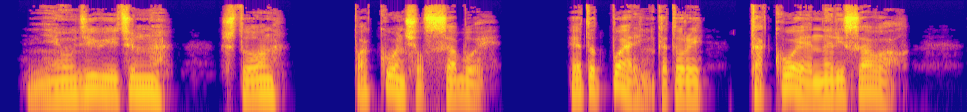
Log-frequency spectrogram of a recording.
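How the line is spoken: Strained, forced-out words. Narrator (Russian): выдавил Кинул

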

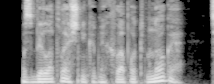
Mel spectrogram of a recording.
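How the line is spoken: Quiet question. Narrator (Russian): тихонько спросила Найниф

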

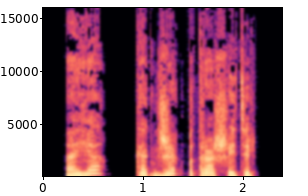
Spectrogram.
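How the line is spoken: Thin girl's voice. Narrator (Russian): тонким голоском ответила девочка

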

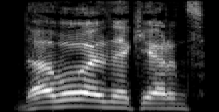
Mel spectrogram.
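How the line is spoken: Tired interjection. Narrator (Russian): устало вмешался монстролог

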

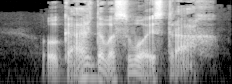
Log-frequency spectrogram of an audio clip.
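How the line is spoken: Old man muttering. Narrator (Russian): бормотал дедушка Мыжи Тюмин

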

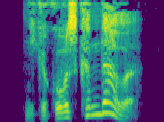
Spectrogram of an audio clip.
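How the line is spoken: Ardent exclaiming. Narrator (Russian): пылко воскликнул я

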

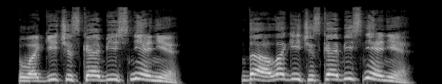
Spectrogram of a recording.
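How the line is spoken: Yell fading away. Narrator (Russian): заорала Кэти, исчезая в коридоре

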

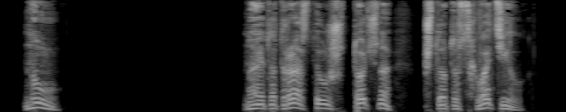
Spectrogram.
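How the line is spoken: Hoarse. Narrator (Russian): хрипло заметил Перин

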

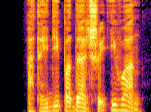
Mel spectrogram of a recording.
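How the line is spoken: Pleading. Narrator (Russian): взмолилась Тая

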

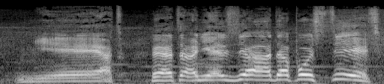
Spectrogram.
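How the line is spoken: Shouting. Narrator (Russian): закричал смотритель управляющий

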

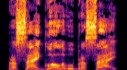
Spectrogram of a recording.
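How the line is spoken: Yelling. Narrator (Russian): заорал он Маронию

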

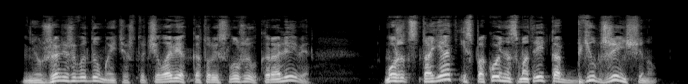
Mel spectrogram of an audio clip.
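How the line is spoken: Indignant exclamation. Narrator (Russian): воскликнул в негодовании адмирал

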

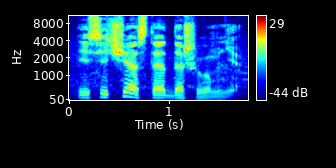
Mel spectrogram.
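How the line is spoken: Grim curt retort. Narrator (Russian): мрачно отрезал Воунс

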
